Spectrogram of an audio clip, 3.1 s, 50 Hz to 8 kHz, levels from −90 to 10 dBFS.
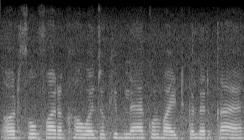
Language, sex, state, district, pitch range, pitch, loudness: Hindi, female, Haryana, Charkhi Dadri, 195-205 Hz, 200 Hz, -16 LUFS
